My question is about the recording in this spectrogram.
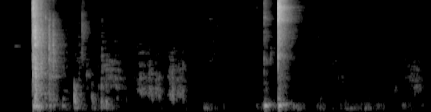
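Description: Plastic K'nex pieces snapping together: a loud sharp snap about half a second in and a quick double snap about four seconds in, with lighter clicks and rattles of the parts being handled between.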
